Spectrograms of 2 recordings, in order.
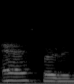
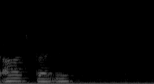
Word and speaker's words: Asperger's: And it's not Asperger's, if any of you know what it is, it's pronounced Asperger's.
